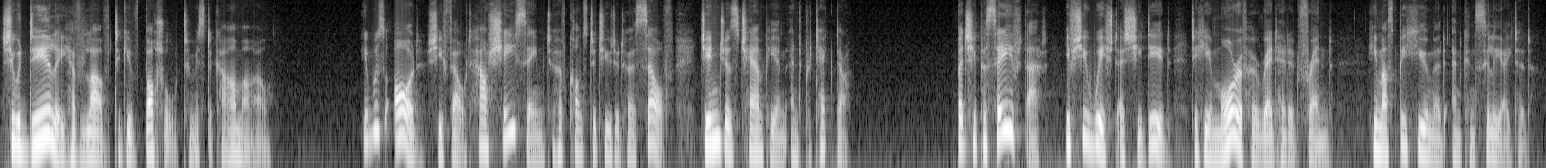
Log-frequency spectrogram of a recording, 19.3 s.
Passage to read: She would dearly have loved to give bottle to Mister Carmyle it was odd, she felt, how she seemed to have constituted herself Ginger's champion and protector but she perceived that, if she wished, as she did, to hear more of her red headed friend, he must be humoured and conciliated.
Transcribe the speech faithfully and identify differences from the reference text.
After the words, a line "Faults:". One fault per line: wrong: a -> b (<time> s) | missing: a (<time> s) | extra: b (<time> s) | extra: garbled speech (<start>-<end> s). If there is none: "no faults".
She would dearly have loved to give bottle to Mister Carmyle it was odd, she felt, how she seemed to have constituted herself Ginger's champion and protector but she perceived that, if she wished, as she did, to hear more of her red headed friend, he must be humoured and conciliated.
Faults:
no faults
